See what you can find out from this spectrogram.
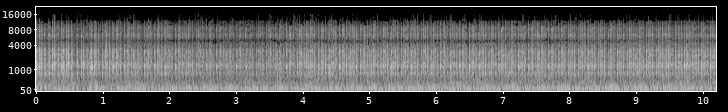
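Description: Steady idle with a sharp, regular ticking knock riding over the diesel clatter; could be an injector, but the cause isn't pinned down. Cause suspected, not confirmed.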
